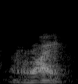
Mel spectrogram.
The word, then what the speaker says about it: write: ya wash menulis itu write. Jadi W-nya tidak usah dibaca tinggal write seperti ini. R A I T bacanya write.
